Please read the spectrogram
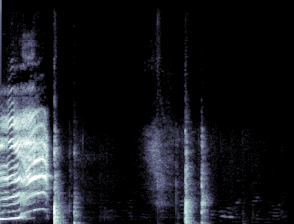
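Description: Plastic water bottle tossed in bottle flips, knocking down onto a wooden floor: two quick thuds about a second in and two more near three seconds. A drawn-out, rising shout trails off in the first second.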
